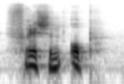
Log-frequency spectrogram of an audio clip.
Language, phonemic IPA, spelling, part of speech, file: Dutch, /ˈfrɪsə(n) ˈɔp/, frissen op, verb, Nl-frissen op.ogg
- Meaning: inflection of opfrissen: 1. plural present indicative 2. plural present subjunctive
